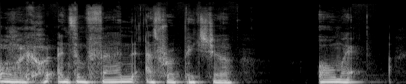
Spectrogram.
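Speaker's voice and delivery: holding back laughter. Speaker retells a story to listeners while holding back laughter. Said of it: "using every fucking out of my body to not laugh".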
